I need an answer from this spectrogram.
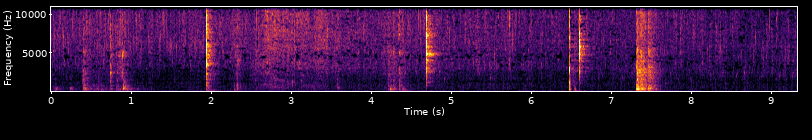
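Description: Chicken karahi curry sizzling in a pan while it is stirred with a wooden spatula, with a few sharp knocks of the spatula against the pan, the loudest about seven seconds in.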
